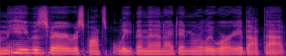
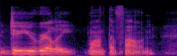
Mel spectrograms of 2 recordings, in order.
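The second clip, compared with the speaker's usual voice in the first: mock-menacing, threatening delivery. Recounting how a man picked up a phone as if to strike the speaker, retelling a menacing question. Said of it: "he asked me very menacingly".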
